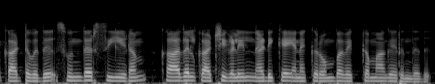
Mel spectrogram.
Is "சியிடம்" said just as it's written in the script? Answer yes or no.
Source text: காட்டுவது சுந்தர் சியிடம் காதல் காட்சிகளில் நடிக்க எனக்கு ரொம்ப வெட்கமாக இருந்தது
yes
